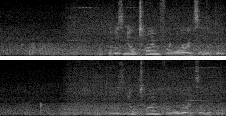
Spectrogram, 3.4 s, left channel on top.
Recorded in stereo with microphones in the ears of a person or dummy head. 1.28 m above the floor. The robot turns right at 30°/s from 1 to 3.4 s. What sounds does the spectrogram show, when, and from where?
1.6 s a woman speaking: 45° left, 1.6 m; by 3.3 s 95° left, 1.6 m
